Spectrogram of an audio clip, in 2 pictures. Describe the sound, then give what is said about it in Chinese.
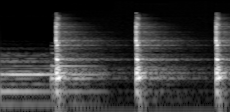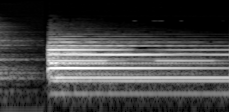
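A grandfather clock strikes midnight: three sharp, evenly spaced chimes ring out, then a fourth, fuller strike sustains and slowly fades. “立式的大摆钟响了，午夜十二点钟。”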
